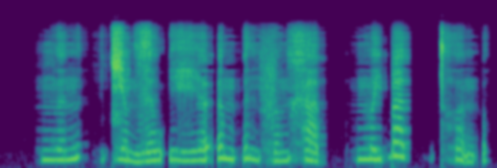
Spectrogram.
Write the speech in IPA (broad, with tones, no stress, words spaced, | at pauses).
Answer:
ŋə˨˦n | t͡ɕəː˧˩mzə˧wʔi̤˨˩ ɣi˨˦ə̯ ʔə˨˦mʔə̤˨˩n fə˨˦mxa˨˩t̚ | mə˨˦jɓa˦˥t̚ | t̪ʰo̰˧˨nʔ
